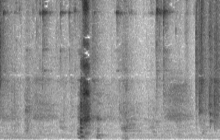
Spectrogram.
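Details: Two dogs at play indoors; one sharp, harsh growling yelp stands out amid softer snuffles and scuffling, with a woman's voice following.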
